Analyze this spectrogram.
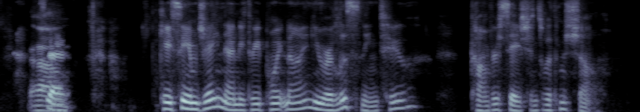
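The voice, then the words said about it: Smooth radio announcer voice. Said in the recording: “That voice, she, listen to this, people. That radio voice is just, you got such a great voice.”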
